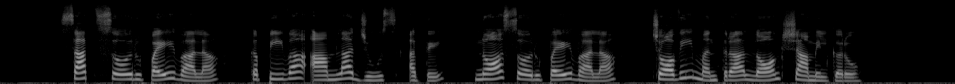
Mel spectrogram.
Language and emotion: Punjabi, neutral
